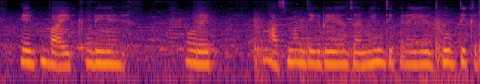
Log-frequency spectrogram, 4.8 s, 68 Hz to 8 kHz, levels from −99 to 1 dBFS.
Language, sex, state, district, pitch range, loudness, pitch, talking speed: Hindi, female, Bihar, Jahanabad, 215-230 Hz, -31 LUFS, 220 Hz, 225 wpm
